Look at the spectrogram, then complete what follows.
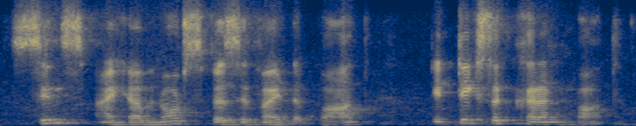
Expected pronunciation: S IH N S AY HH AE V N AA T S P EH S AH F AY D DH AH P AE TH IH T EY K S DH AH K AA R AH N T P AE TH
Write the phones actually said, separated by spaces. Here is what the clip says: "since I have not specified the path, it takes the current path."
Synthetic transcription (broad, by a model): S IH N S AY HH AE V N AA T S P EH S AH F AY D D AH P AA T IH T EY K S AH K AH R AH N T P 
